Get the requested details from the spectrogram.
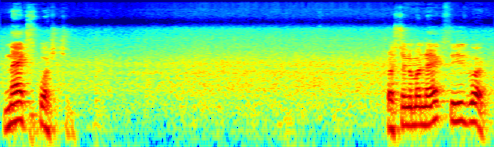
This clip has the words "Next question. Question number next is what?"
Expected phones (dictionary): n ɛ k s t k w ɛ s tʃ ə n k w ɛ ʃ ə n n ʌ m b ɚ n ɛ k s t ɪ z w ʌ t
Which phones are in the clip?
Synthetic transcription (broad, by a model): n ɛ k s t k w ɛ s tʃ ə n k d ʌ s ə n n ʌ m ɚ n ɛ k s t ɪ z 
